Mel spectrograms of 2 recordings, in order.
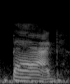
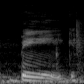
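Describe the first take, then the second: First: The word is said in a plain accent. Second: The word is said in a Wisconsin accent.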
